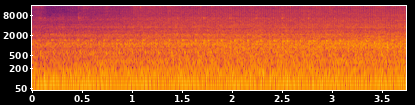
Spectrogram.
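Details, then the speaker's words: 1955 White (rebadged Oliver 1955) diesel tractor idling after jump-start from a Land Cruiser ute, blowing diesel smoke: steady, even low rumble with clean regular beat, no knocks or misses; healthy and settled. "But yeah, another old diesel comes to life. I wish you could smell that magnificent diesel smoke through the video."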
